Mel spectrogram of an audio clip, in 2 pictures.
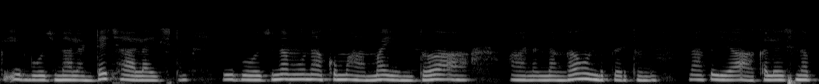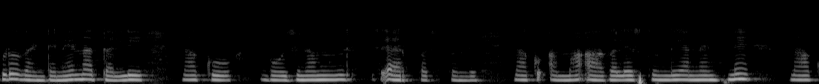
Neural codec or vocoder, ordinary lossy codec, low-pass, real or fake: none; MP3, 32 kbps; 5.4 kHz; real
